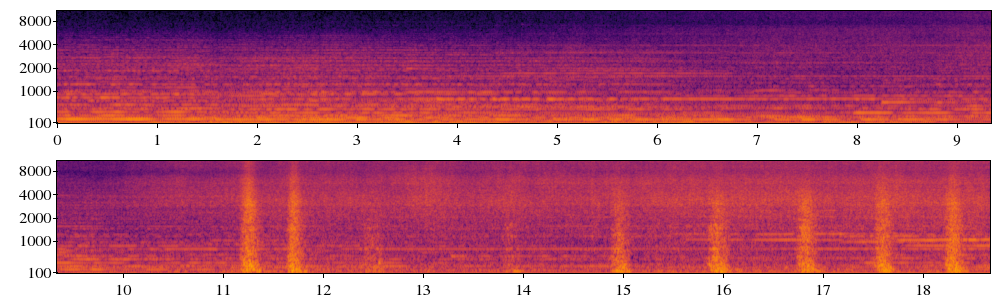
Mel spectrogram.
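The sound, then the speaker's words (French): A steam locomotive hisses loudly and steadily, then sharp bursts of exhaust puff out at a slowly quickening rhythm as the train pulls away for Paris, with no voices. “Il part en train.”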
